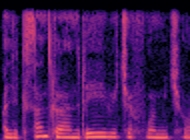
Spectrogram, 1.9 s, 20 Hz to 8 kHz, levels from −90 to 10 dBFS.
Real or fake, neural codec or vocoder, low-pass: real; none; 7.2 kHz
